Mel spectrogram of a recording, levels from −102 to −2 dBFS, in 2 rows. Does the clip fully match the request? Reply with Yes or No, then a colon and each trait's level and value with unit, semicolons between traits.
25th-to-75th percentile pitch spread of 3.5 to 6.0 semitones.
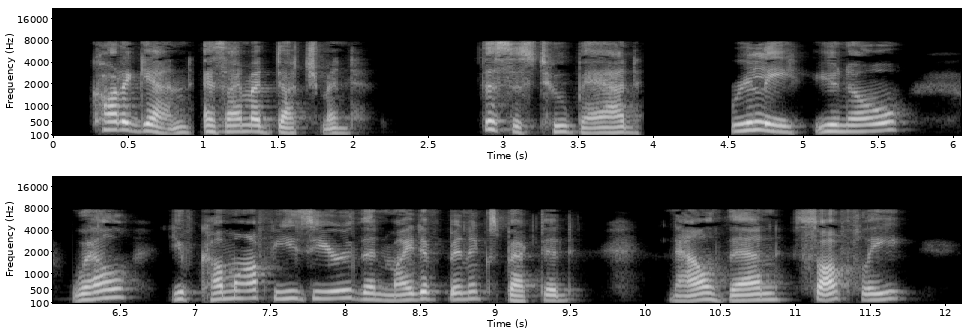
Yes: average, 4.1 semitones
